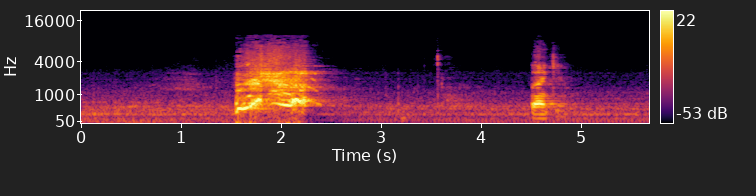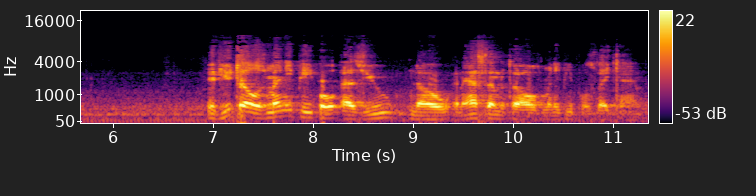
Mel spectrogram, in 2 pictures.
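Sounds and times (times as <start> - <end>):
person sneezing: 1.6 - 2.5
speech: 4.6 - 4.9, 7.0 - 11.3.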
